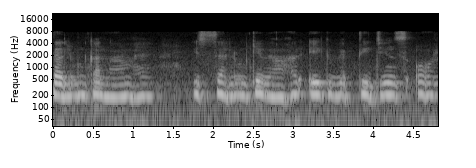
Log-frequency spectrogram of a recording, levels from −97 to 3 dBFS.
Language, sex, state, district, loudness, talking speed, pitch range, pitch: Hindi, female, Uttar Pradesh, Varanasi, -33 LUFS, 160 wpm, 190-205 Hz, 195 Hz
